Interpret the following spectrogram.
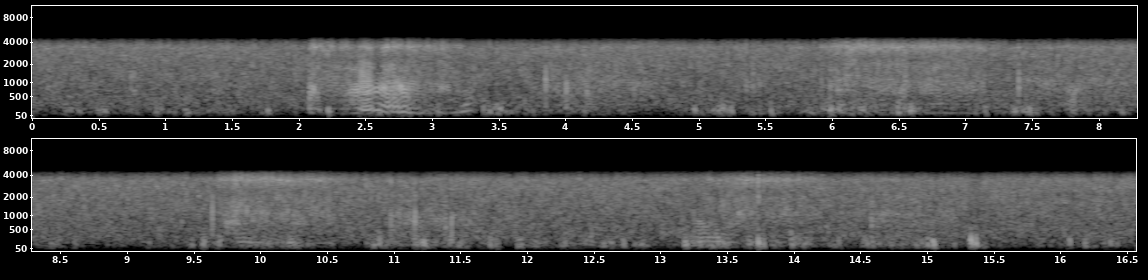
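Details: Jemma, a female pug, sleeps with her tongue out and eyes open, snoring softly: rough, breathy bursts come roughly every three to four seconds against a quiet, low rumbling background.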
